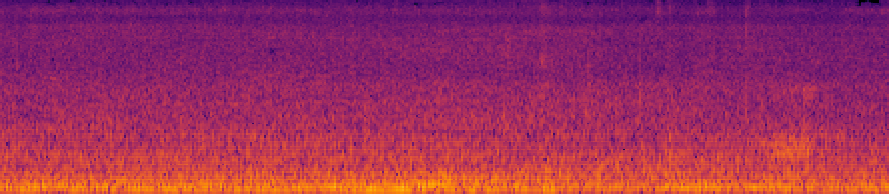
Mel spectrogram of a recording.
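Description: Outdoor street noise: a steady low rumble of car traffic mixed with wind buffeting the microphone, swelling a little about two seconds in.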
